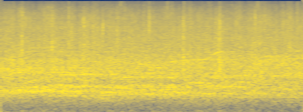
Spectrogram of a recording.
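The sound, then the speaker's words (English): Sustained, dense applause from a concert audience for principal horn William Caballero and the orchestra's brass players as they get to their feet, an orchestra under music director Manfred Honeck; a steady wash of many hands clapping at once with no pauses, fairly loud and even throughout. “Applause there for William Caballero, principal horn.”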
